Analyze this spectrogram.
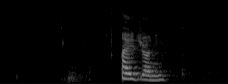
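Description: A young woman talks on a phone with animation.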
